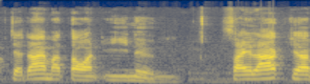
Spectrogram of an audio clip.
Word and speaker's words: Saileach: พระ ประ ดู ใส่ รัด กัน นะ ครับ อ่าน ว่า ใส่ รัก จริง ๆ นะ ครับ เป็น ภาษา ไอสแลนด์ นะ ครับ แปล ว่า ต้น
